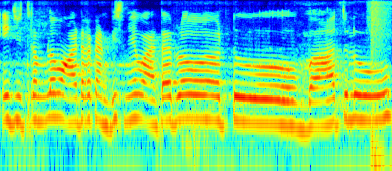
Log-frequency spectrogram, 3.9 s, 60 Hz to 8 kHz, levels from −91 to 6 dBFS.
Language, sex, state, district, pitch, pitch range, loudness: Telugu, female, Andhra Pradesh, Visakhapatnam, 255 Hz, 235-260 Hz, -12 LUFS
